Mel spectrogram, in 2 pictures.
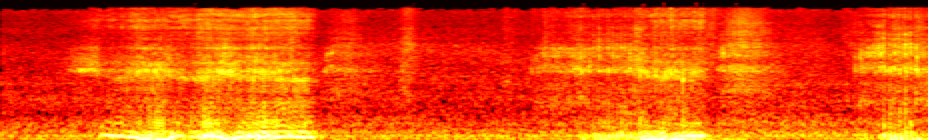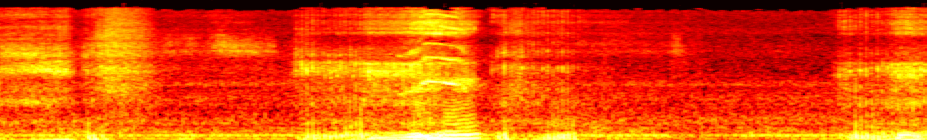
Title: Female Labrador dog gets woken up from snoring and twitching nerves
